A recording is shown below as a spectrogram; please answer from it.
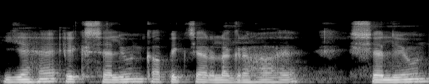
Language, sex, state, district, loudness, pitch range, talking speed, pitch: Hindi, male, Punjab, Kapurthala, -16 LUFS, 105-120 Hz, 140 wpm, 110 Hz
